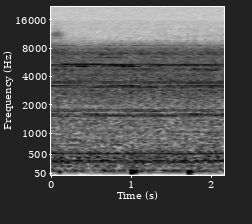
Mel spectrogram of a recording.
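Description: Near silence: room tone with a faint steady hiss, broken by two short, faint, low thumps, one about a second in and one near the end.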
